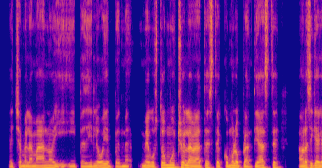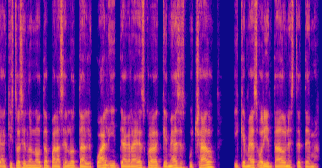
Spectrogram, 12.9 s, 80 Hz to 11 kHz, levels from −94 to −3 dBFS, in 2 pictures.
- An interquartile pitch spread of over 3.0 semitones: No, average, 2.7 semitones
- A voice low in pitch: Yes, low, 120 Hz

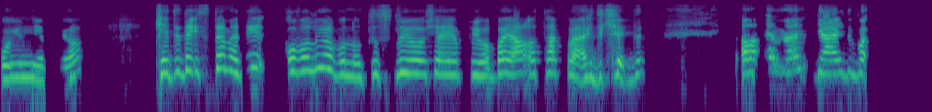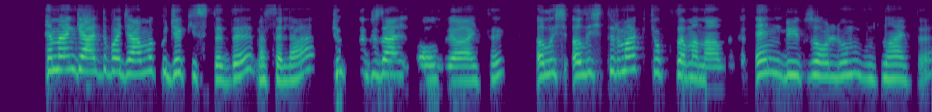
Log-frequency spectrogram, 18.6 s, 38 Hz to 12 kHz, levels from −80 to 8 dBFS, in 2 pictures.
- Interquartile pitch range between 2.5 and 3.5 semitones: No, average, 4.1 semitones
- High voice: Yes, very high, 265 Hz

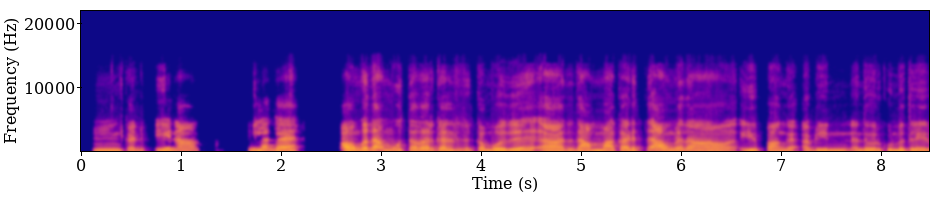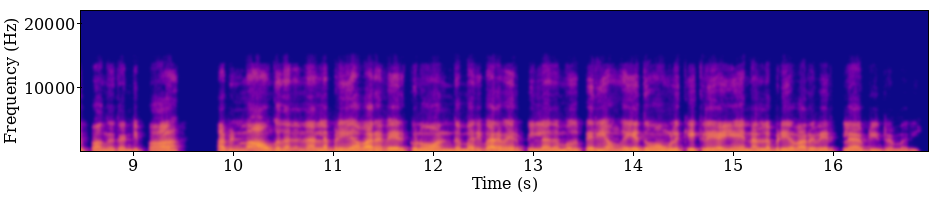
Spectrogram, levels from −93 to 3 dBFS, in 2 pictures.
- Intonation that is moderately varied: No, wide, 5.8 semitones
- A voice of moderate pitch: No, high, 245 Hz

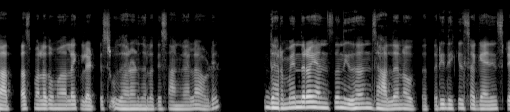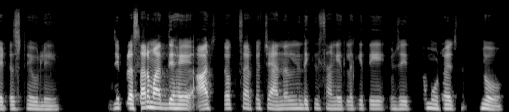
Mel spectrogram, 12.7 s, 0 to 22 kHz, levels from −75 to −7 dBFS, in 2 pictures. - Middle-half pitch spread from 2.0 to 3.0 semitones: Yes, narrow, 2.4 semitones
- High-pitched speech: No, medium, 140 Hz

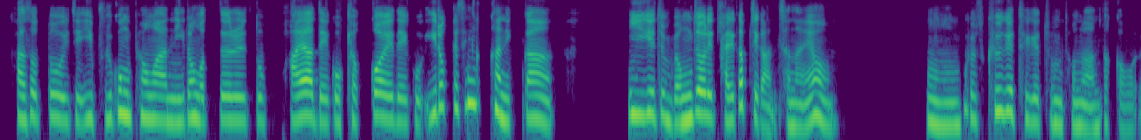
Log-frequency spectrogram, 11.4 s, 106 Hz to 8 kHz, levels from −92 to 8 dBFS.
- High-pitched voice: Yes, high, 205 Hz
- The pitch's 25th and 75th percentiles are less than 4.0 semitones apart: Yes, average, 3.2 semitones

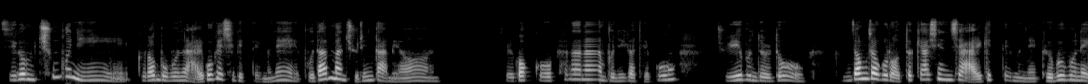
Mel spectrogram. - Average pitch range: Yes, average, 4.8 semitones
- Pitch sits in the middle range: No, high, 195 Hz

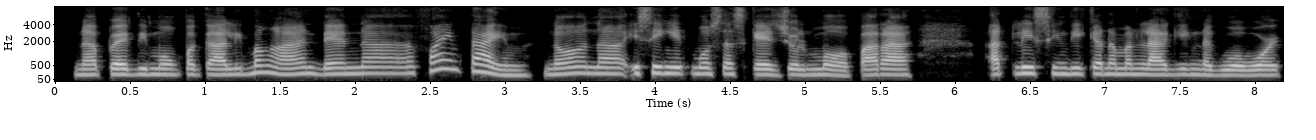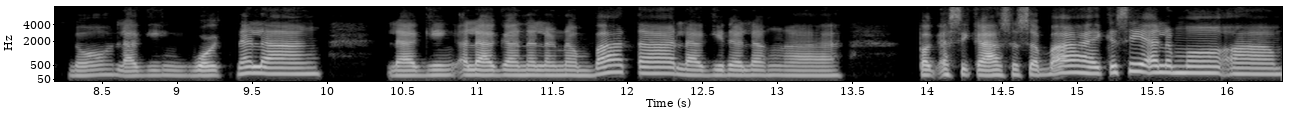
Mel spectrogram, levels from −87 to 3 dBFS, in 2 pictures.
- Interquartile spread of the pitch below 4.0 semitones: No, average, 4.3 semitones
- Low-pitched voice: No, medium, 185 Hz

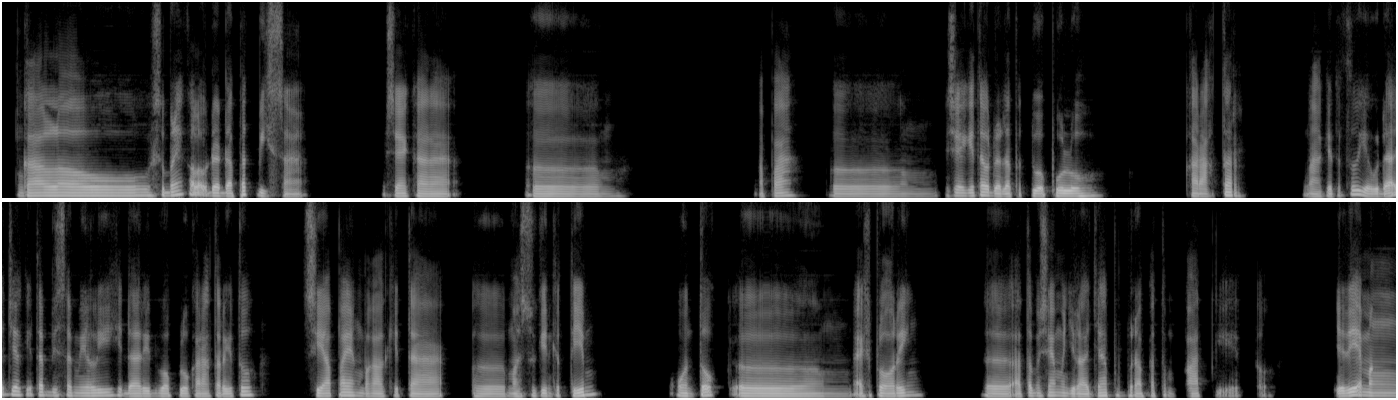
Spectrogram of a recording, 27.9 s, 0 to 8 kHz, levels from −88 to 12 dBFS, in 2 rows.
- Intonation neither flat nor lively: Yes, average, 3.2 semitones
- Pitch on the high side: No, low, 105 Hz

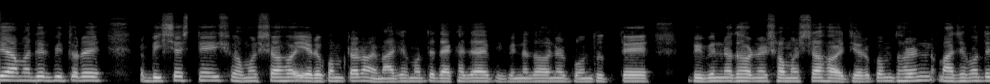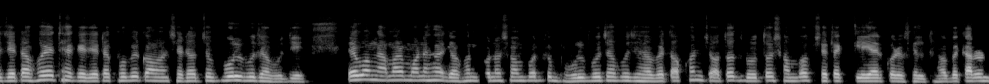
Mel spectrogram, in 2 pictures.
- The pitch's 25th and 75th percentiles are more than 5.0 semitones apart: No, average, 2.8 semitones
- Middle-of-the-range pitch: Yes, medium, 160 Hz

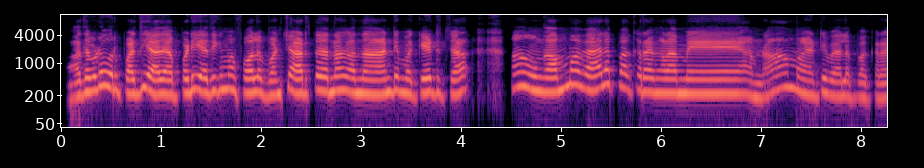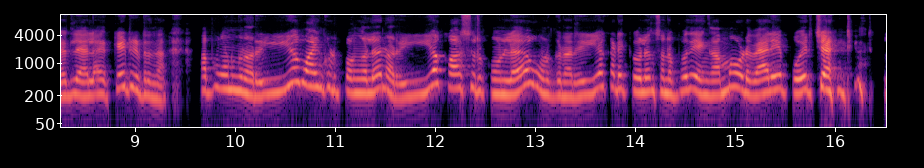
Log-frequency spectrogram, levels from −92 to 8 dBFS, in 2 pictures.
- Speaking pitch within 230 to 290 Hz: Yes, high, 235 Hz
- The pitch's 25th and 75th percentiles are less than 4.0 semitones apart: Yes, average, 3.4 semitones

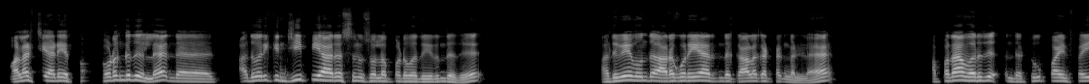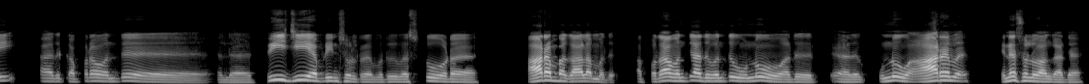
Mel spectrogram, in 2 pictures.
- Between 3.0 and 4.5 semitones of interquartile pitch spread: Yes, average, 4.2 semitones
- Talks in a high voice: No, medium, 160 Hz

